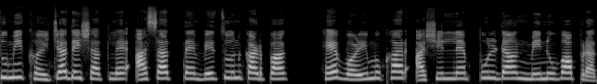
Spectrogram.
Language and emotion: Goan Konkani, neutral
